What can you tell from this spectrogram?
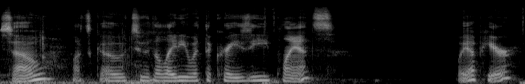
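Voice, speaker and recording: A woman with a fairly low, somewhat breathy voice talks at a fairly slow pace with lively intonation and long, frequent pauses. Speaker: video game streamer. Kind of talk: casual gameplay commentary.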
